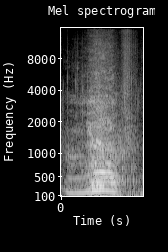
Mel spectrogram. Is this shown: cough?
no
